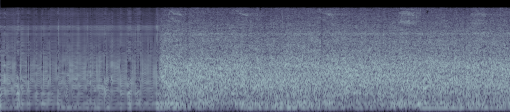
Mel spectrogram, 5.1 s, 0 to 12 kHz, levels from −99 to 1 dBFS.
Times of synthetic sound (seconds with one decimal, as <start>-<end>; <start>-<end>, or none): 0.0-1.6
